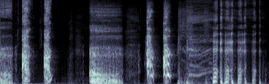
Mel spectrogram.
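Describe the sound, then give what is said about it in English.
People imitate a dog with their voices: a few sharp barks, a long rough growl, then a rapid, overlapping burst of bark-like yelps from several voices, loud. “Do a bark before we go for ….”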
